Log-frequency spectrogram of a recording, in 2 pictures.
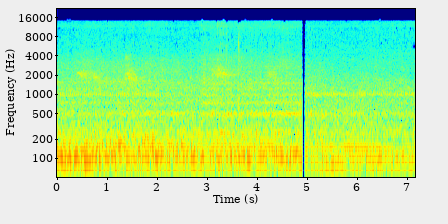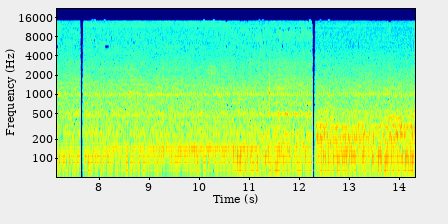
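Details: Western honey bees foraging on a flowering hazel tree, with the whole tree buzzing: a steady, low droning wing buzz hums over a soft background rumble.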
